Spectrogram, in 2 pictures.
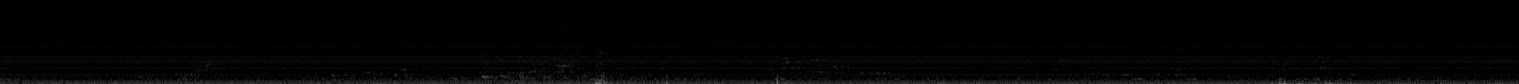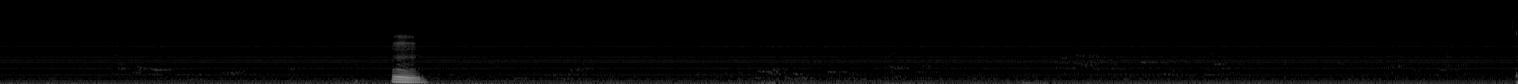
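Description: Steady electrical mains hum, low and even, with a brief vocal sound about two-thirds of the way in.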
